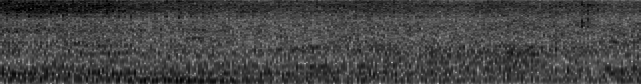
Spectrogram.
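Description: A low, steady engine rumble from a passing motor vehicle, easing off slightly after the first second.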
